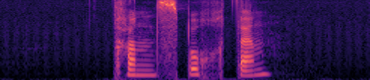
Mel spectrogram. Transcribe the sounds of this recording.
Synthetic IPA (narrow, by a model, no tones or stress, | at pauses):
t̪ʰʁɑnspɔʁt̪ən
